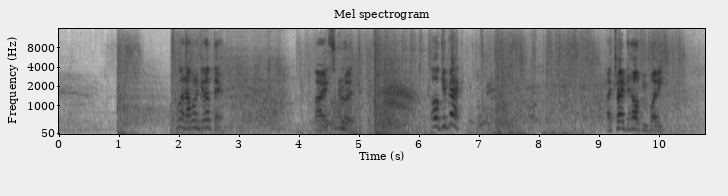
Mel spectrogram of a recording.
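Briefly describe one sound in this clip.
A shotgun fires with loud blasts.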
